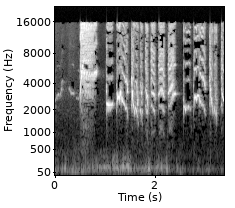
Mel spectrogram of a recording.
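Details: Loud oriental magpie-robin song with long bursts, used to stimulate a magpie-robin that stopped singing: a harsh rasp, then a rapid, varied sequence of whistles and buzzy chattering notes.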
